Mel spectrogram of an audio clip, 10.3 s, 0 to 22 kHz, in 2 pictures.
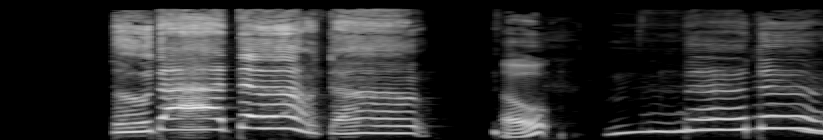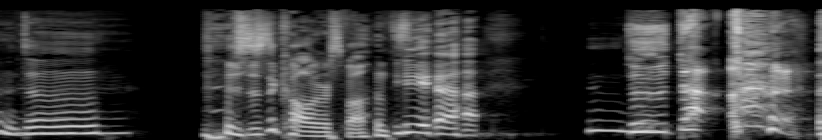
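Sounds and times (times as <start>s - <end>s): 
speech: 0.9s - 5.9s, 6.5s - 10.2s
short voiced hum: 3.2s - 6.0s, 8.8s - 9.5s
harsh raspy coughs: 9.4s - 10.2s.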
